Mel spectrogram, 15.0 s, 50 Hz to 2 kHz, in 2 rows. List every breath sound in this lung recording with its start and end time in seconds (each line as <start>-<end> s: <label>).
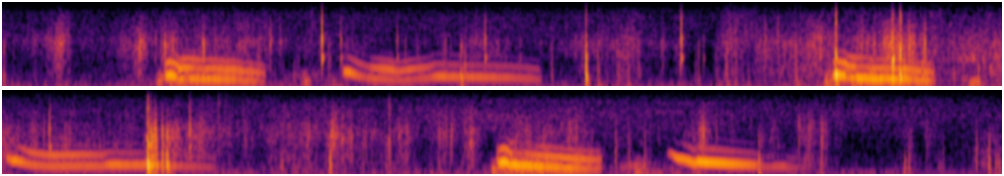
1.08-2.01 s: inhalation
1.08-2.01 s: wheeze
2.47-4.10 s: wheeze
6.19-7.12 s: inhalation
6.19-7.12 s: wheeze
7.46-9.20 s: wheeze
11.20-12.12 s: inhalation
11.20-12.12 s: wheeze
12.48-13.78 s: wheeze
